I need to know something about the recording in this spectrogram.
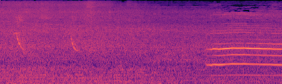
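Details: Early-morning cats yowling at each other in summer: after three seconds of hissing background noise, one steady, clear drawn-out wail begins and holds to the end.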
